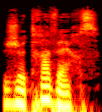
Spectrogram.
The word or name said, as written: je traverse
